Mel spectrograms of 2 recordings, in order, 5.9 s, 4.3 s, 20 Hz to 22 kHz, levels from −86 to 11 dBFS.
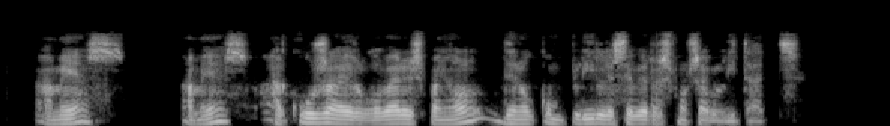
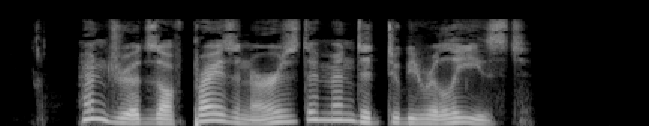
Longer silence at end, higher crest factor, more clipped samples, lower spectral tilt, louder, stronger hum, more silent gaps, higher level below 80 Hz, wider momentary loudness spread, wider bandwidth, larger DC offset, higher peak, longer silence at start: second, 0.6 s vs 0.85 s; about the same, 18 dB vs 18 dB; neither; about the same, -5 dB/octave vs -5 dB/octave; about the same, -19 LUFS vs -20 LUFS; neither; first, 0.85-1.20 s, 5.13-5.18 s vs none; second, -58 dBFS vs -46 dBFS; about the same, 9 LU vs 8 LU; second, 7.8 kHz vs 11.5 kHz; neither; about the same, -2 dBFS vs -2 dBFS; second, 0.25 s vs 0.55 s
